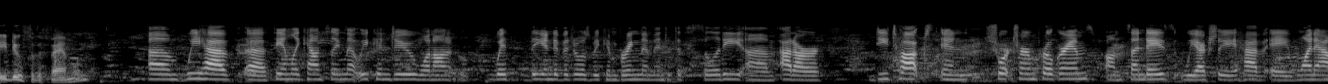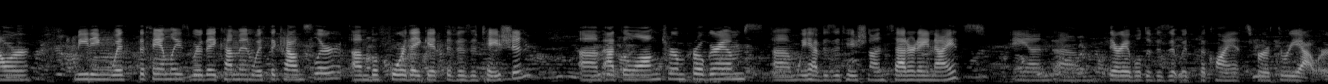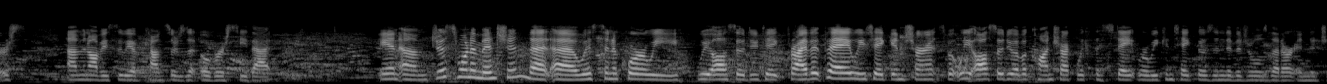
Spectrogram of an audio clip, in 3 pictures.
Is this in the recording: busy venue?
yes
